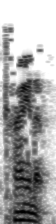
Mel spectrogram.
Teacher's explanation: kind 跟 of 有一个缩读现象，直接可以说成 kindof， v 都可以不发音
